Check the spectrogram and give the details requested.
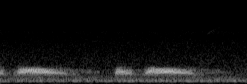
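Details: New decoy spotted dove used with a clay trap to attract wild doves. It makes a mellow, low coo, then a clipped note followed by a longer rolling coo. Background is quiet.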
